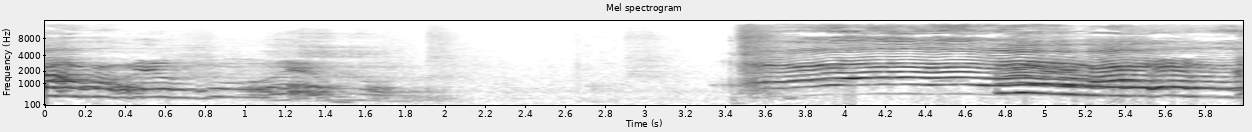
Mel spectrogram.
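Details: Siberian Husky howling with a baby: a falling, wavering howl fades out, then after a second of silence a strong sustained howl with rapid vibrato returns and holds steady.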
